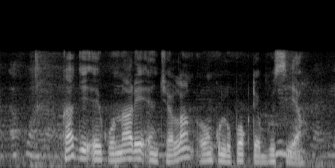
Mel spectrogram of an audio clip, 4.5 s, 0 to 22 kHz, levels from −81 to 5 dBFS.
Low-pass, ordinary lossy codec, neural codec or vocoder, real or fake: 7.2 kHz; none; none; real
